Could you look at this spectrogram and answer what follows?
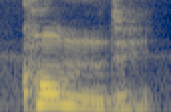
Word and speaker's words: combed: combed. b는 무거운 발음 안 됩니다.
